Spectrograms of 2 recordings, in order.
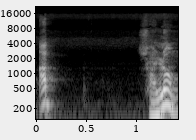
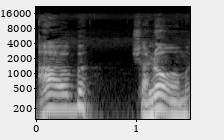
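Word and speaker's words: אבשלום: 아브 샬롬 또는 이걸 앞하고 끊는 발음을 못해. 우린 돼요. 앞 샬롬 우린 돼요. 근데 걔는 아브 샬롬 이렇게 발음을 한다고요.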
